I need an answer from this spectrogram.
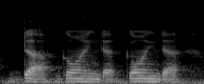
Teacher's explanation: the word to often sounds more like a flap and a schwa, going to, when it comes after a vowel or after something like an NG, which is voiced and continuous.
